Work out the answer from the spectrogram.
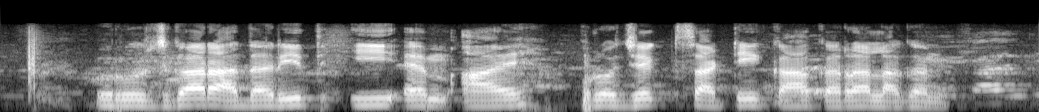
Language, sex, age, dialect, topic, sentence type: Marathi, male, 25-30, Varhadi, banking, question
